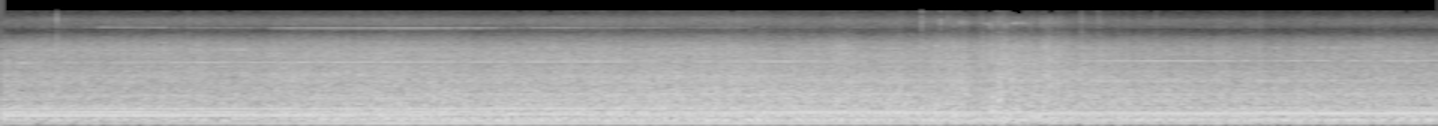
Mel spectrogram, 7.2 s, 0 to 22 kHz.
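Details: Steady mid-pitched whine over low drive rumble, holding through acceleration, from a noisy rear differential on a 2007 MAN Lion's Classic CNG bus with MAN E2876LUH03 engine and Voith DIWA 864.3 4-speed automatic; Voith transmission noise also present.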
